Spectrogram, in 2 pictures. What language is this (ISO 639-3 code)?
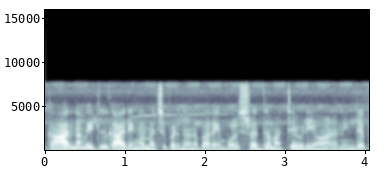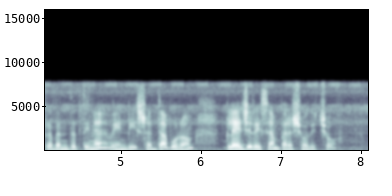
mal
